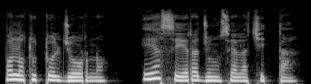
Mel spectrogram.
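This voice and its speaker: Woman storyteller, calm measured reading, low mellow voice, dry close sound. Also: no echo. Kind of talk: scripted storybook narration.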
